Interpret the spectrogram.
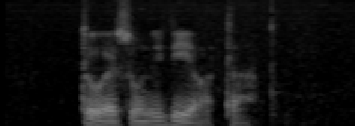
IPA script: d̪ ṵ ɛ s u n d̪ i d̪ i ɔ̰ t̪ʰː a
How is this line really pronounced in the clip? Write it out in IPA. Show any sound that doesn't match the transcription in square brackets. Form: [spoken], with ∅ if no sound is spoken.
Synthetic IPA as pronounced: [t̪] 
